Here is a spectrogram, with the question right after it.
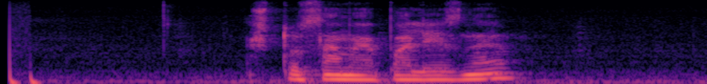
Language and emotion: Russian, neutral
